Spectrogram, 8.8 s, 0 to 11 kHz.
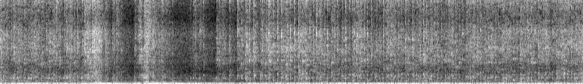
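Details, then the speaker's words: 1989 Chevy S10 Blazer with LS swap and NV3500, LS1 intake, in neutral, first start in a couple of weeks on the stock cam: deep, uneven lumpy idle with a steady low rumble, no knocks or squeals; normal choppy cam idle. "I'm going to start it up for for Dan for the first time he gets to hear that uh that cam yeah I guess a cam there's a cam in this thing that's stock lopy Camy stock"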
